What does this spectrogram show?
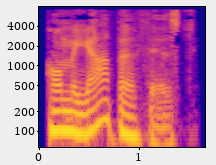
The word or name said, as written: homeopathist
